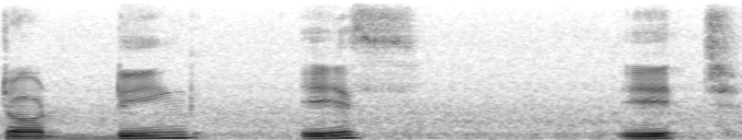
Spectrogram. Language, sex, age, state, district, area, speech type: Goan Konkani, male, 18-30, Goa, Murmgao, rural, read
